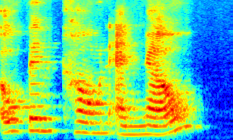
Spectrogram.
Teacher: The fourth subset that I see are movement vowel mistakes, and that's the long O, I, and A. These are made with an open mouth, and the mouth shape moves.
